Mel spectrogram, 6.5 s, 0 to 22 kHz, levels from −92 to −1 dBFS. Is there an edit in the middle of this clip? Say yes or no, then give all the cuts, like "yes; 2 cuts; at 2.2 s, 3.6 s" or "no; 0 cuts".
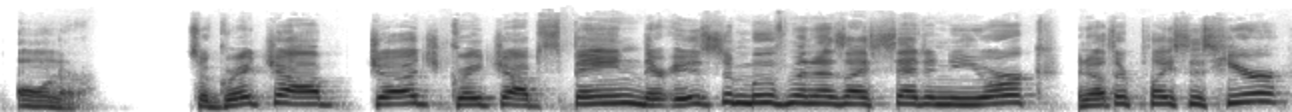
no; 0 cuts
